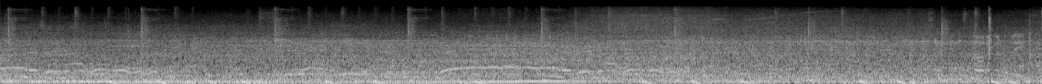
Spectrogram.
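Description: Background music with a melodic line, laid over the steady noise of city street traffic.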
